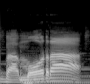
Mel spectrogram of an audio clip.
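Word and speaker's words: Vamola: disebut juga dengan famola karena orang Jepang ngomong R itu kayak l dan V kadang diucap b atau sebaliknya sebagai contoh adalah nama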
